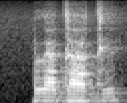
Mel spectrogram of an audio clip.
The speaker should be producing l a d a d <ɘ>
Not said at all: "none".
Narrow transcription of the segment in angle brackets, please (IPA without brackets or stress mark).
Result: ɘ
